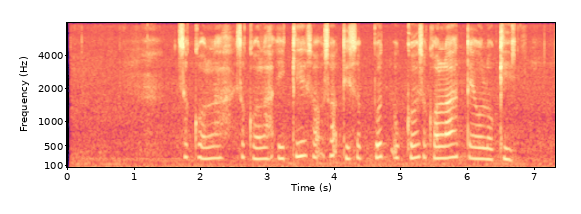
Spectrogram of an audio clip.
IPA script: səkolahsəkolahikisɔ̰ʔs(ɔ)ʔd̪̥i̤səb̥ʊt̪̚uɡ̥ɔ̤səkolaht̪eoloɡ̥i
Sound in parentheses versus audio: correct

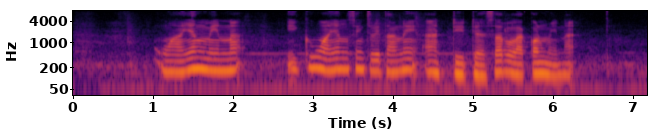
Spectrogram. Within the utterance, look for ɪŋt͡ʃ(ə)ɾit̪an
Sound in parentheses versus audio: correct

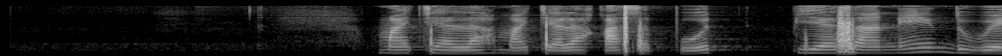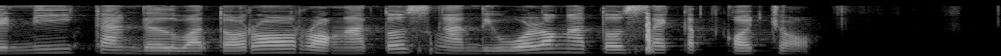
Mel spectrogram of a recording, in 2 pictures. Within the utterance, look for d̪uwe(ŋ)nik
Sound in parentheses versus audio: incorrect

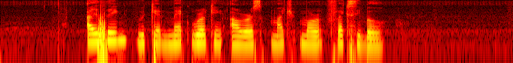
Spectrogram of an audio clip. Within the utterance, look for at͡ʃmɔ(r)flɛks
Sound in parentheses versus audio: incorrect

